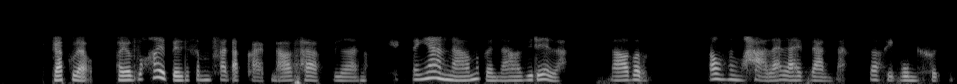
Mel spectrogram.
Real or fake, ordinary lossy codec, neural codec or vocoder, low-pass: fake; none; codec, 16 kHz in and 24 kHz out, 0.6 kbps, FocalCodec, streaming, 2048 codes; 3.6 kHz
